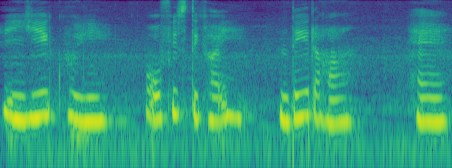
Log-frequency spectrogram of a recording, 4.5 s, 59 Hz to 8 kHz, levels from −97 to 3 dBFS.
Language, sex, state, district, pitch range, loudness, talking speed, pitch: Hindi, female, Haryana, Jhajjar, 235-265 Hz, -13 LUFS, 95 wpm, 250 Hz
